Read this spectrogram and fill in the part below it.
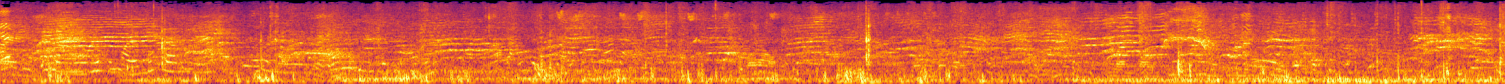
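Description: A crowd of children and adults chatter nearby outdoors.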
